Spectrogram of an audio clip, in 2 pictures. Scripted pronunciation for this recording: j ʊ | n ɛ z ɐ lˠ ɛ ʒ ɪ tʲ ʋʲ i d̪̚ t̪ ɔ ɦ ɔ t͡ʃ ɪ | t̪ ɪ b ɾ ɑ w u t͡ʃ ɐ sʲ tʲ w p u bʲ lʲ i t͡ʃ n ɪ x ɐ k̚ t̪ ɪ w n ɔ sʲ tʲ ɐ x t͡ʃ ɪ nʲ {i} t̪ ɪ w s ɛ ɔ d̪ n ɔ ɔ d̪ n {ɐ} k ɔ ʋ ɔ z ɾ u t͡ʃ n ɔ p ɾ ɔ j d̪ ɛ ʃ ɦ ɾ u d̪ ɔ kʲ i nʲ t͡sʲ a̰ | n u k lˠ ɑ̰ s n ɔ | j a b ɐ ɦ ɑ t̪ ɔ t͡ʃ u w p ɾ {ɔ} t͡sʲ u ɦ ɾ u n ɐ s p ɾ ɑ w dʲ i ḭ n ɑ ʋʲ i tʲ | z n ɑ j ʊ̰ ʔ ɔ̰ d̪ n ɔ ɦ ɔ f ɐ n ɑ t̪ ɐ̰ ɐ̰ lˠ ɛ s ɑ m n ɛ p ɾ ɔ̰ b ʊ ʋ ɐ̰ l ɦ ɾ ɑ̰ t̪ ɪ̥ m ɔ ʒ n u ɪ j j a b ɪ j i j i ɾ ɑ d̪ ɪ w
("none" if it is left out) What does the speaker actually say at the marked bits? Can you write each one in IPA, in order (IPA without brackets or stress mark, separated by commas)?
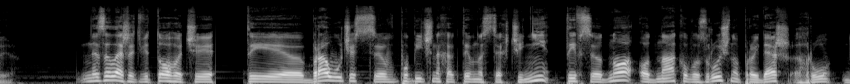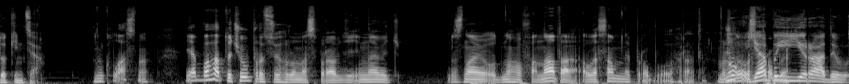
i, ɑ, ɔ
